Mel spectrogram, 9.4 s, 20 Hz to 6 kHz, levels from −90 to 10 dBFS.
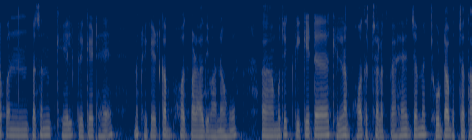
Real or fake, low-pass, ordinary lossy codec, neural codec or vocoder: real; 5.4 kHz; none; none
